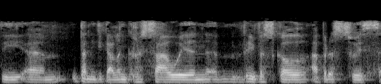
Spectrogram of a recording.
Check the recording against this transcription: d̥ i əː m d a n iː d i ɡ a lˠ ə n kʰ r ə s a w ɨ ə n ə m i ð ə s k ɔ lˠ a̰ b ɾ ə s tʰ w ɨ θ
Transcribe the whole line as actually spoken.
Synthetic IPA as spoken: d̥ i əː m d a n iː d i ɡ a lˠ ə n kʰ r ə s a w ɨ ə n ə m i v ə s k ɔ lˠ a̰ b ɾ ə s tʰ w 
